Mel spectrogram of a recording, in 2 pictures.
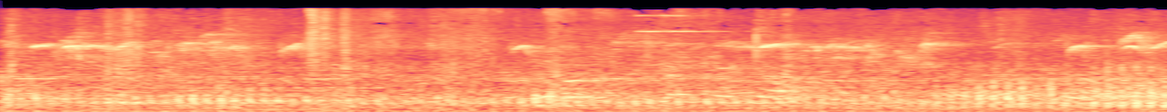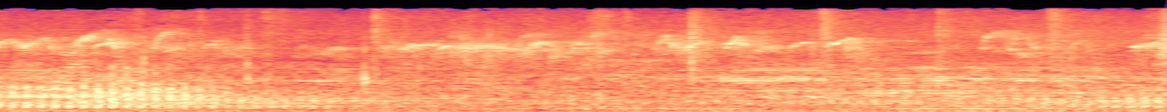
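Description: Birds chirping in several clusters of short, quick calls over a steady outdoor background rush, which swells a little about halfway through.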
